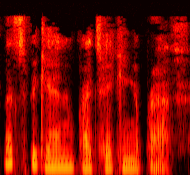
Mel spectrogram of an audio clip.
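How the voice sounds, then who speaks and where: A woman leading a guided meditation, giving gentle, soothing instructions with unhurried phrasing and pauses. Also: on the low side, animated, husky, dry recording.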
